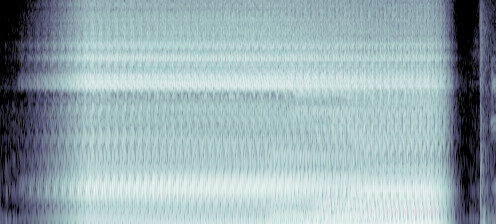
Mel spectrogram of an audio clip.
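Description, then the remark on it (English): A loud, steady airplane engine roar with a whining high-pitched tone rises quickly, holds for about three and a half seconds, then cuts off abruptly. “Hold on. Is this plane?”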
